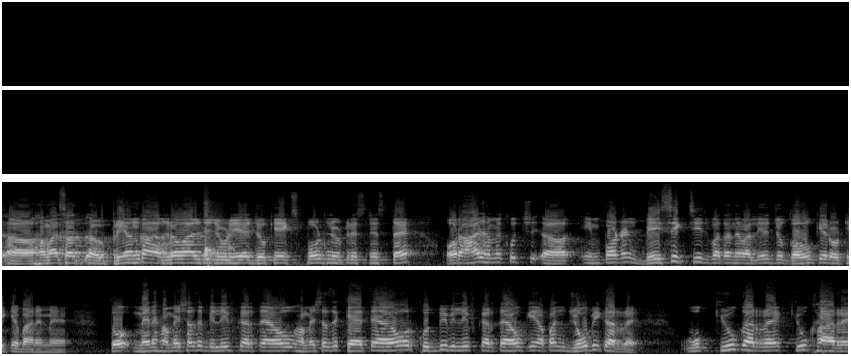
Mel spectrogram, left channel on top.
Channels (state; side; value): silent; left; digital silence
